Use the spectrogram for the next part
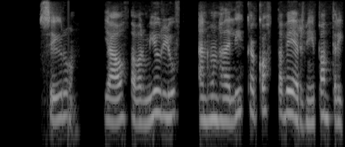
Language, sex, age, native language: Icelandic, female, 30-39, Icelandic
